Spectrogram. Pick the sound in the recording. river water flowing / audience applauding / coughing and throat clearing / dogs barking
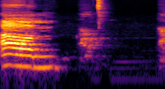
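dogs barking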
